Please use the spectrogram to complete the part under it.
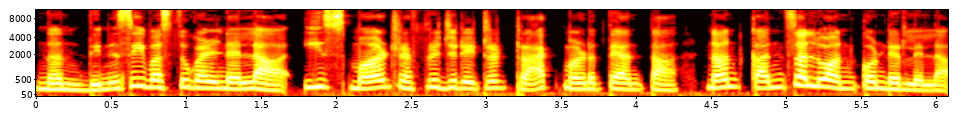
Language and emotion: Kannada, surprised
